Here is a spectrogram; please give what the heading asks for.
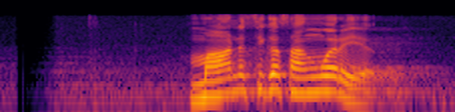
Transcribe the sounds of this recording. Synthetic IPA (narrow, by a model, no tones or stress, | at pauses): maːnəsikəsaŋʋəɾejə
